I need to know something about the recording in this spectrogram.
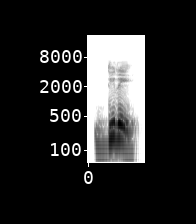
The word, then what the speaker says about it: drey: इन a tree, उसको डिरे बोलते हैं। मतलब DREY, डिरे या ड्रे, है ना, इस तरीके से आप इसको प्रोनाउंस कर सकते हो।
